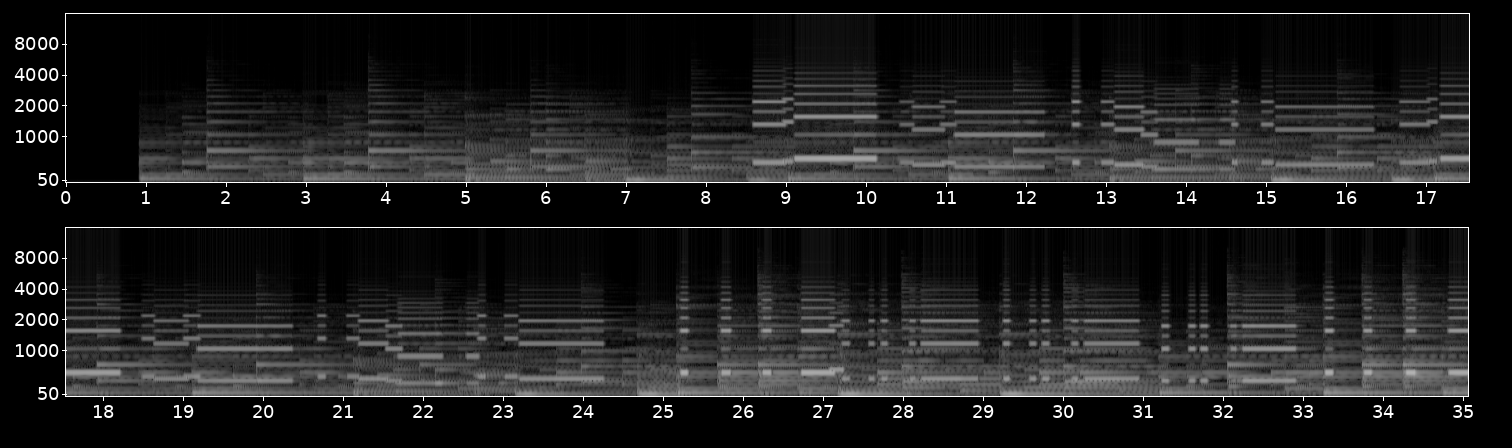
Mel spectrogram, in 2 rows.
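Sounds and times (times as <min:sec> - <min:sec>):
clarinet: 0:08.5 - 0:35.0.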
